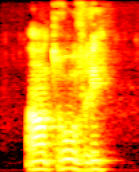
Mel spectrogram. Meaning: first/second-person singular past historic of entrouvrir
- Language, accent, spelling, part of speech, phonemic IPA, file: French, Canada, entrouvris, verb, /ɑ̃.tʁu.vʁi/, LL-Q150 (fra)-entrouvris.wav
